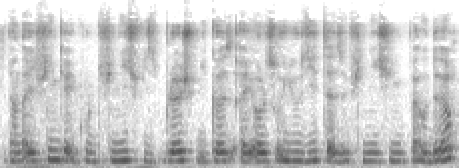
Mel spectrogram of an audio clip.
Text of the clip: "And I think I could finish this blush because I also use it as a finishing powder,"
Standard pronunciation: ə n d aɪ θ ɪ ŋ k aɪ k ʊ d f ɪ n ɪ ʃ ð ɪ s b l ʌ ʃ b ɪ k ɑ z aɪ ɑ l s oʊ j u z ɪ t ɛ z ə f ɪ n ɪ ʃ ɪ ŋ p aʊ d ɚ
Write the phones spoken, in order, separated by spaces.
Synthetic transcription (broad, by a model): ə n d aɪ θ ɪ ŋ k aɪ k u d f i n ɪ ʃ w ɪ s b l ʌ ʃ b ɪ k ɑ z aɪ ɑ l s oʊ j u z ɪ t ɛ z ə f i n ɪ ʃ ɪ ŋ p aʊ d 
